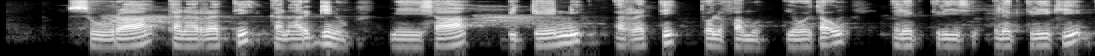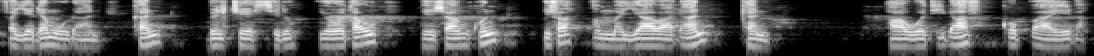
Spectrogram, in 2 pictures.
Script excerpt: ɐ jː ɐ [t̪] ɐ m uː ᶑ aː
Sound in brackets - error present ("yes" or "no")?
yes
